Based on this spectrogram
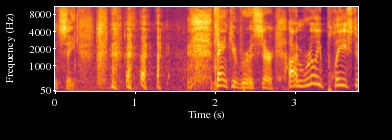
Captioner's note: laughs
